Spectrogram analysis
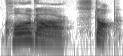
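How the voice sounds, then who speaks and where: A woman voicing a big, simple-minded male warrior in a fantasy story, speaking in halting, blunt, broken phrases. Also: mid-range voice, a bit bright, clean tone. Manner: halting broken speech, few blunt words. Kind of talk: fantasy audiobook character acting.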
